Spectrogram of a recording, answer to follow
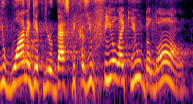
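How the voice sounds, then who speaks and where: A woman with a slight Spanish accent speaks in an animated tone at a moderate pace, her pitch high with ordinary variation. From Venezuela. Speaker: motivational speaker and former news anchor. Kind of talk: motivational talk.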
